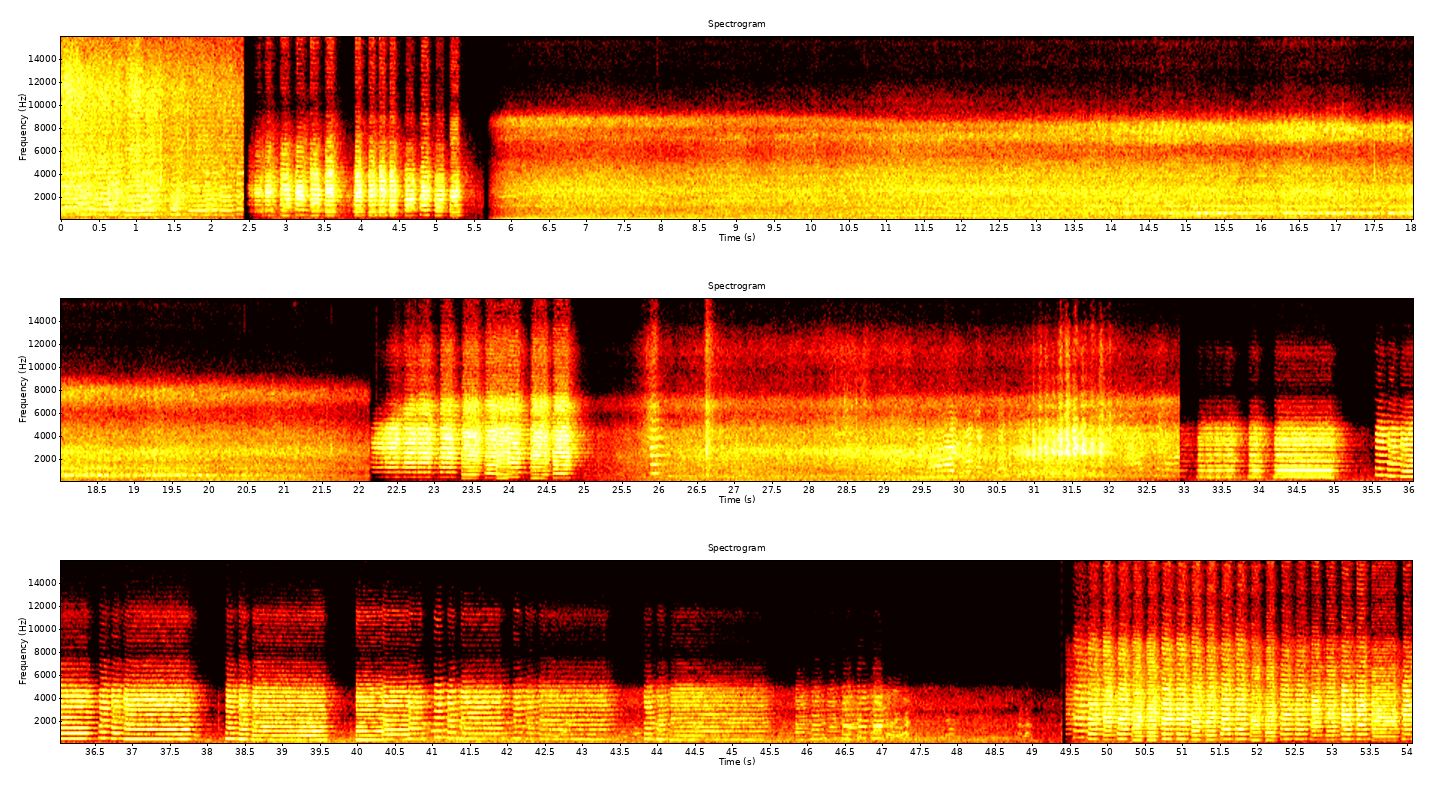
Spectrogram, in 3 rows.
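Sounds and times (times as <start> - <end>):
bus musical horn tune: 0.0 - 5.6, 22.1 - 25.1, 25.8 - 26.8, 32.9 - 47.2, 49.4 - 54.0
large vehicle engine rumbling: 0.0 - 54.0.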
